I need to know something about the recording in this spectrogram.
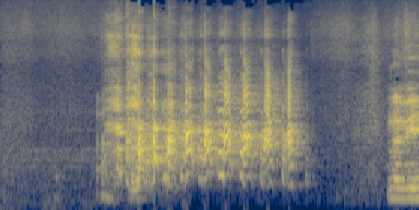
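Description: A young woman laughs loudly and in quick bursts close by.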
